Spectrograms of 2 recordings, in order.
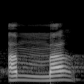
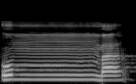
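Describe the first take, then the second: First: The doubled m is said without a long nasal hum. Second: The doubled m is held as a long nasal hum. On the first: The speaker calls it wrong. "اگر اس میں غنہ نہیں کریں گے دوہرا تو پڑھا جائے گا اما" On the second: The speaker calls it right. "غنہ کرنے کی وجہ سے اس میں زیادہ دیر لگی"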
